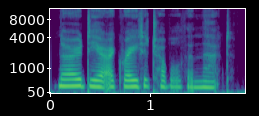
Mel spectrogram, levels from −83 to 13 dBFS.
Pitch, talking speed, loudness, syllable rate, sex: 210 Hz, 215 wpm, -18 LUFS, 5.4 syllables/s, female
